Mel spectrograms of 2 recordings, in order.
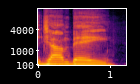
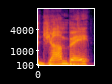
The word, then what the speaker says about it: djembe: The djembe. – The djembe.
